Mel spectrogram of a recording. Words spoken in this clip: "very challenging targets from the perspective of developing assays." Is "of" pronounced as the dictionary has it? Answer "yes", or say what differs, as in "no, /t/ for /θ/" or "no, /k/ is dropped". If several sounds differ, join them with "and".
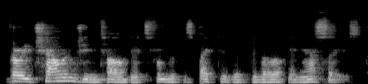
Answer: yes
